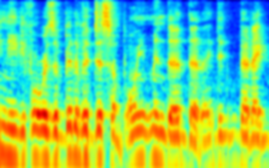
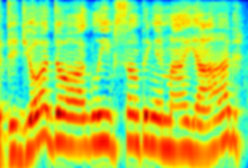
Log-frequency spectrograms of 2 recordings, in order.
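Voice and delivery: put-on slow, loud, higher-pitched Massachusetts accent; 8 semitones higher, 7 dB louder than usual. Woman checking on a dog walker, heavy Massachusetts accent. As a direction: question a stranger in a broad Massachusetts accent. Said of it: "with heavy Massachusetts accents".

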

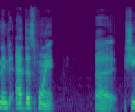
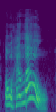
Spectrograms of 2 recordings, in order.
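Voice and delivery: high, bright greeting from an eager shop robot; chirpy shopkeeper; 14 semitones higher, 4 dB louder than usual. Acted. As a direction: sing out the hello like a delighted clerk. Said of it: "walks up and she's like".

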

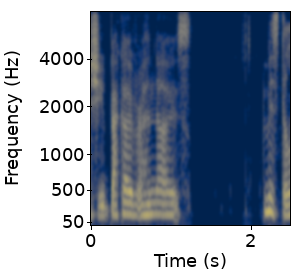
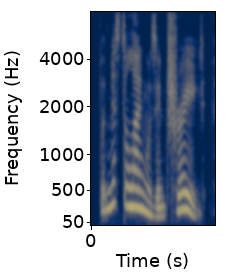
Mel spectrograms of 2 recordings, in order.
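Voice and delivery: ordinary delivery

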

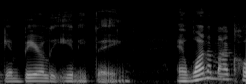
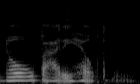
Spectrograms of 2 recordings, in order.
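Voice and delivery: hushed whisper; 8 dB quieter than usual. Real, not acted. Guest recalling being alone, in a hushed whisper. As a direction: whisper it like a painful confession.

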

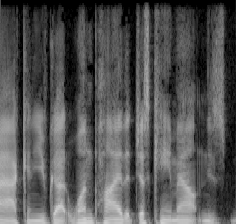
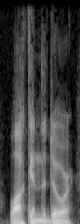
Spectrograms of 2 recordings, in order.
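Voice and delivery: ordinary talk, nothing marked

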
